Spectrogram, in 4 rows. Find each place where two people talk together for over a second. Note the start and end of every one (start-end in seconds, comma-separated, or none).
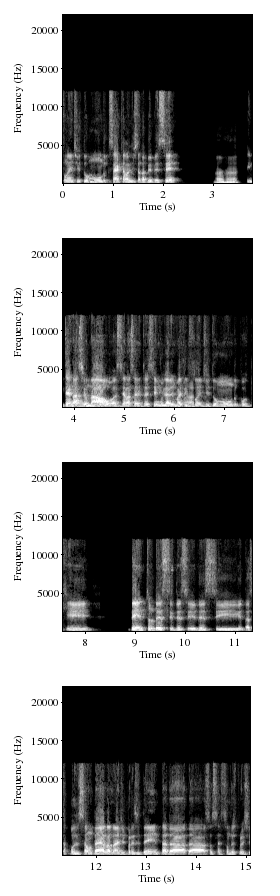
3.7-6.8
